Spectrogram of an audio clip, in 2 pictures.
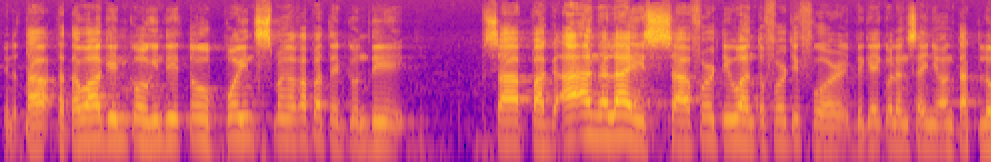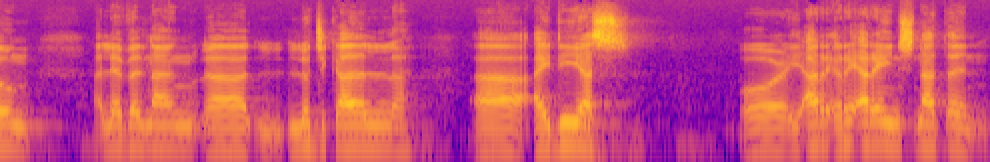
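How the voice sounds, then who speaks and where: A man with a Filipino accent preaching a sermon, switching between Filipino and English, swinging from loud emphatic phrases down to hushed, low passages. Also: fairly even intonation, measured pace, smooth. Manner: mixes English into Filipino, rising to loud emphasis then dropping to hushed tones.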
